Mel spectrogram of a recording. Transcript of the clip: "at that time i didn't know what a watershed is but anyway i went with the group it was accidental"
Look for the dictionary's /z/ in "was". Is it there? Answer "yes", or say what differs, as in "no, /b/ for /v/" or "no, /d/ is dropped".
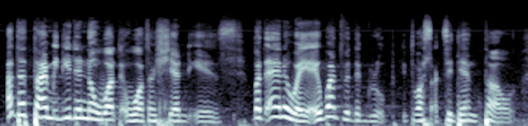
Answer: no, /s/ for /z/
